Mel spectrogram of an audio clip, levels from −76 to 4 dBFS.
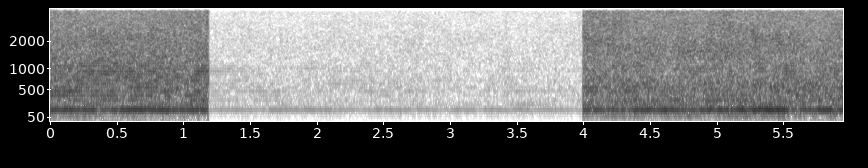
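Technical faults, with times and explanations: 1.18 to 3.99 s, one channel inverted: the sound drops by about 28 dB and turns faint, then returns. The likely cause is one channel flipped in polarity, so the shared content cancels in the mono sum. The call path's 4 kHz band limit persists throughout.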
